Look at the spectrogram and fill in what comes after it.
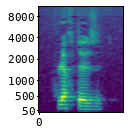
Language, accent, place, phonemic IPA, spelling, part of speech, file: French, France, Lyon, /flœʁ.tøz/, flirteuse, adjective / noun, LL-Q150 (fra)-flirteuse.wav
- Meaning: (adjective) feminine singular of flirteur; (noun) female equivalent of flirteur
